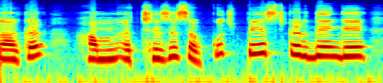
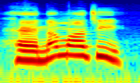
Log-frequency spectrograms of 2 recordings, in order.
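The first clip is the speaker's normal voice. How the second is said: usual speaking voice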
